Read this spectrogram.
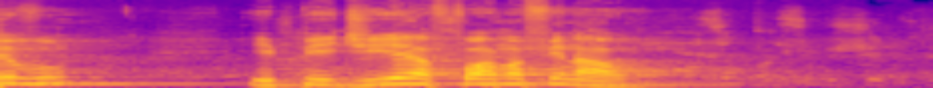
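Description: A man speaks loudly into a microphone in an echoing hall.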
